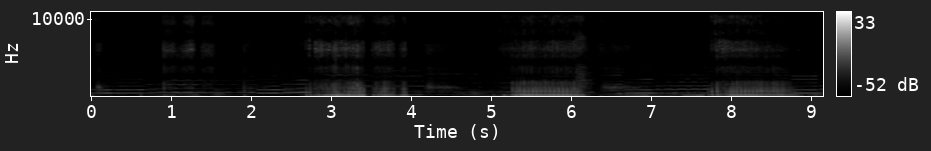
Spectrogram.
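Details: Sleeping puppy snoring and dreaming: three rough, buzzing snores about every 2.5 seconds under loud background music; puppy snoring.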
